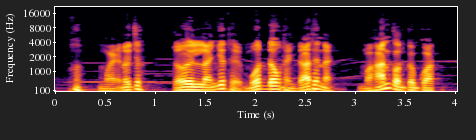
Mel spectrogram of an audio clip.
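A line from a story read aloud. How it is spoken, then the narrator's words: Muttering. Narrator (Vietnamese): tiểu nhị lẩm bẩm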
